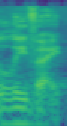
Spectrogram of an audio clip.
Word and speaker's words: Levite: Levite? A Levite.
